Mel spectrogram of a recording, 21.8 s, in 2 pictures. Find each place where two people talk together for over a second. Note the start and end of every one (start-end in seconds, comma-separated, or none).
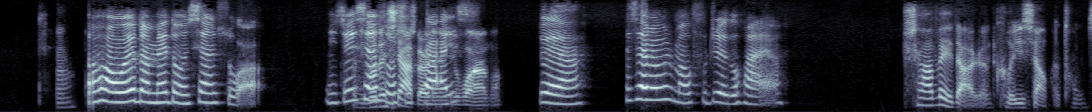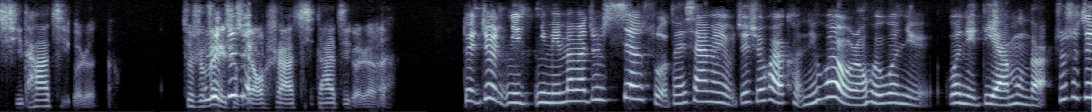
3.6-4.8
